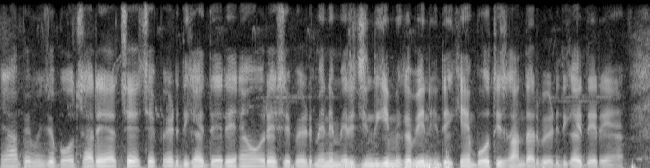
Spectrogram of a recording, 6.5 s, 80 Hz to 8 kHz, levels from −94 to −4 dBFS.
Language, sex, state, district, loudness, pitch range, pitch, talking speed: Hindi, male, Rajasthan, Bikaner, -18 LUFS, 95-100 Hz, 100 Hz, 275 wpm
